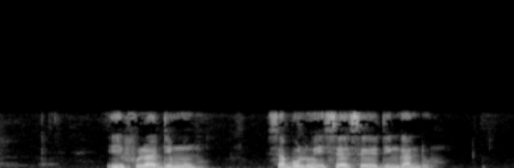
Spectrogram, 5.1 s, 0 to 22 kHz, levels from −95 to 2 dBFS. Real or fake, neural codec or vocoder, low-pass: real; none; 7.2 kHz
